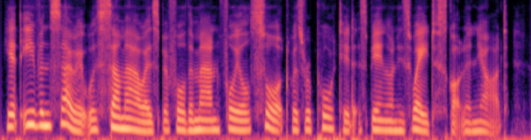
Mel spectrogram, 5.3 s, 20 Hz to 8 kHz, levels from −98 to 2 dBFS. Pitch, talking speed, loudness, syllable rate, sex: 175 Hz, 250 wpm, -18 LUFS, 5.8 syllables/s, female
